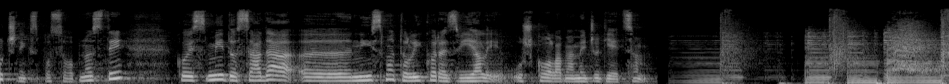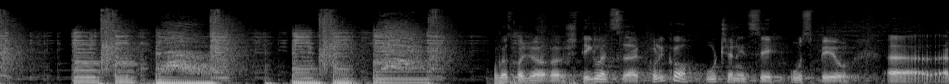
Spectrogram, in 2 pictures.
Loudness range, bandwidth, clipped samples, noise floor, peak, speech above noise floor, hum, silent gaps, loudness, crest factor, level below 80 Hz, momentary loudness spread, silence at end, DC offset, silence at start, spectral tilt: 7 LU; 14 kHz; under 0.1%; -48 dBFS; -10 dBFS; 23 dB; none; none; -26 LUFS; 16 dB; -34 dBFS; 13 LU; 0 s; under 0.1%; 0 s; -5 dB/octave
